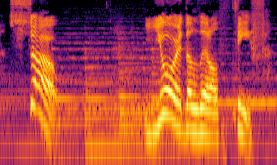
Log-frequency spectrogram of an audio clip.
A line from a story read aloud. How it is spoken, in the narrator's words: Mama Jacinta bellowed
